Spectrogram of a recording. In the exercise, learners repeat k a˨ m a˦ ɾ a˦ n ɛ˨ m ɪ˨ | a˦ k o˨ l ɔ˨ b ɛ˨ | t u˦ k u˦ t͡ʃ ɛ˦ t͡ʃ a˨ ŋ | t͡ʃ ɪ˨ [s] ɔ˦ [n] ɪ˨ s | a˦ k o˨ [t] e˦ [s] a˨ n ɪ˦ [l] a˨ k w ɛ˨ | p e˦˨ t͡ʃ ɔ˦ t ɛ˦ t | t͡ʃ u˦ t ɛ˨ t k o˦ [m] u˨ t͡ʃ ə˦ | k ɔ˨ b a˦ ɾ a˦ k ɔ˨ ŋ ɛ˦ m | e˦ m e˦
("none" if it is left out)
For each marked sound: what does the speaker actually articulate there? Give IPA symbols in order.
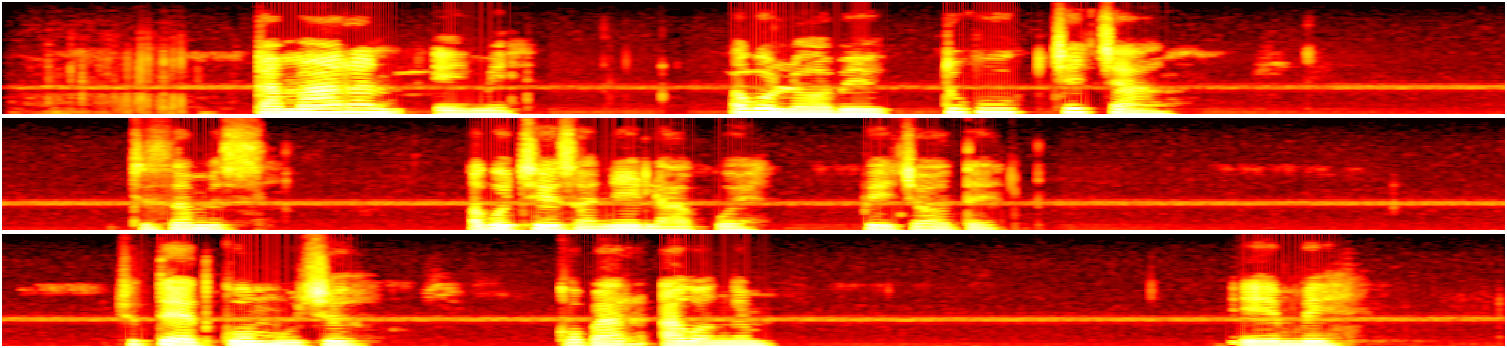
s, m, t͡ʃ, s, l, m

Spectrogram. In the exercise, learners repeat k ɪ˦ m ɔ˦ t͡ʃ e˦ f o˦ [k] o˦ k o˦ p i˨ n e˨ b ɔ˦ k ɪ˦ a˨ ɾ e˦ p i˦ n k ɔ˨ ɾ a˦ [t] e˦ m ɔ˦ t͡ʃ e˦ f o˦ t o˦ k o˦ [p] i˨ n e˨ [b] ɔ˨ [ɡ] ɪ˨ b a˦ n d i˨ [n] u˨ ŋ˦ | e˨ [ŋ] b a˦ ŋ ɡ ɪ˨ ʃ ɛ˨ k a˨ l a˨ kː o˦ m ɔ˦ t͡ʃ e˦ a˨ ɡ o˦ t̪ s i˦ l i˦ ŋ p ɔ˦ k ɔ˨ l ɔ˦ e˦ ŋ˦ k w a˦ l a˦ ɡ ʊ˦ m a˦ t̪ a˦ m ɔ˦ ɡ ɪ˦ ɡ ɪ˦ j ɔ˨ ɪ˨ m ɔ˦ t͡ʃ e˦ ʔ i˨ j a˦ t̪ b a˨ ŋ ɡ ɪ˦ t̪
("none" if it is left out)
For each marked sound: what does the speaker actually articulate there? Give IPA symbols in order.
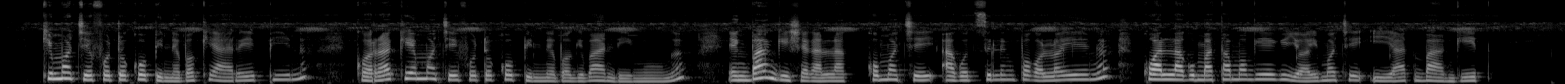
t, k, p, b, ɡ, ŋ, ŋ

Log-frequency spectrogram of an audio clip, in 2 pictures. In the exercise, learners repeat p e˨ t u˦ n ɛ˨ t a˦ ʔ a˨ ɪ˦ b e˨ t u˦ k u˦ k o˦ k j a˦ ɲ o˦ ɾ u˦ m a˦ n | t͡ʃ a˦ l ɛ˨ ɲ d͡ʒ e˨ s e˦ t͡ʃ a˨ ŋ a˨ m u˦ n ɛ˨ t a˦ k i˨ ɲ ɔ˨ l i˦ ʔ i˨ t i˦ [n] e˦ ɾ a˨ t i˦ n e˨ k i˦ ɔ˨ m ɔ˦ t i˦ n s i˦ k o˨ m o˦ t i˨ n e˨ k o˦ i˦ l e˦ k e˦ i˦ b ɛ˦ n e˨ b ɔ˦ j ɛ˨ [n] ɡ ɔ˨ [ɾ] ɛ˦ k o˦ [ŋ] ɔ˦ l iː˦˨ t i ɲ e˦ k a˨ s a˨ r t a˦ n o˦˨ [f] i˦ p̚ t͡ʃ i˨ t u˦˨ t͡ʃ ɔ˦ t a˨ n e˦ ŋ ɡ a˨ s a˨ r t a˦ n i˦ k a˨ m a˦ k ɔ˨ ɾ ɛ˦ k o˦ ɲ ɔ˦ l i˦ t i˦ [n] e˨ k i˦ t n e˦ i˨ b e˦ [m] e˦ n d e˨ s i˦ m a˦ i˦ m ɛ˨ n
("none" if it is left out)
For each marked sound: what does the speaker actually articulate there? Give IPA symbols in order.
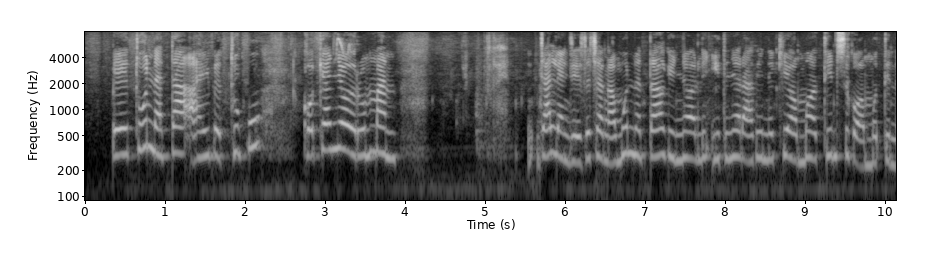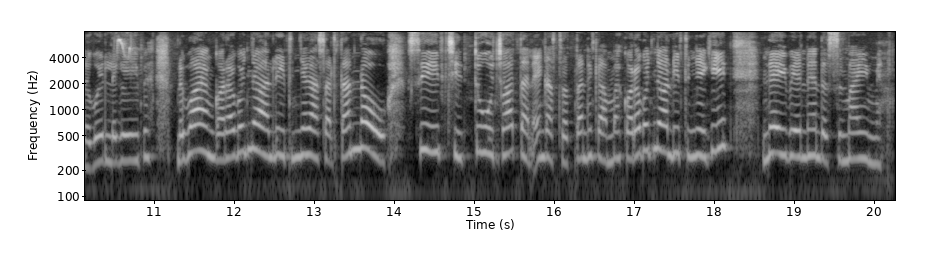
ɲ, ŋ, ɾ, ɲ, s, ɲ, n

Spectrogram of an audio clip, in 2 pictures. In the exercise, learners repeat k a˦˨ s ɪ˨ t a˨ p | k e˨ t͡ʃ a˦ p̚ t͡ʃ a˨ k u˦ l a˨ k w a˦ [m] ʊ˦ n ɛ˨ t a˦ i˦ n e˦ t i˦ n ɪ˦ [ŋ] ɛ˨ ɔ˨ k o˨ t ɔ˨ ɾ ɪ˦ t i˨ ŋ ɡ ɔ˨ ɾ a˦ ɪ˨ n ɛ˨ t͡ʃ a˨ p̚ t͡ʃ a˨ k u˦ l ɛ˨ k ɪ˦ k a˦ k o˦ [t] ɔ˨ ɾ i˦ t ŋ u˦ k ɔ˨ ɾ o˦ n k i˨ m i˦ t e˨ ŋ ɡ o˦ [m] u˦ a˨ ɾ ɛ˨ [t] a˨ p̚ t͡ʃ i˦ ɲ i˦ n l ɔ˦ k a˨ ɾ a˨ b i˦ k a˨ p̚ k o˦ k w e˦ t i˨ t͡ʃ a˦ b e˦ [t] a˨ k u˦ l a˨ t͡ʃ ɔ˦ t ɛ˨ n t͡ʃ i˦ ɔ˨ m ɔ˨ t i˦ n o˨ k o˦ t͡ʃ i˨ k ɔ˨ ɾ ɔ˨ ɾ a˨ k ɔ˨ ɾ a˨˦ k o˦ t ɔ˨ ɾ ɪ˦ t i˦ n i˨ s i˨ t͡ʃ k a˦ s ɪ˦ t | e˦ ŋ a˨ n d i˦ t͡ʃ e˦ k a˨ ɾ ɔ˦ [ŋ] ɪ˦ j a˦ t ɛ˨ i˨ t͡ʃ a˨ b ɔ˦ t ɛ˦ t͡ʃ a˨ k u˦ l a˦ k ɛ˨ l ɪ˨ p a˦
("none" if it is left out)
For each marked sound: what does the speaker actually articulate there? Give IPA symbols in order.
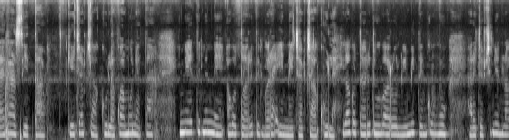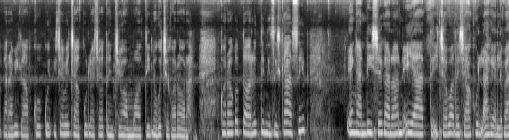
m, n, t, ŋ, t͡ʃ, t͡ʃ, n

